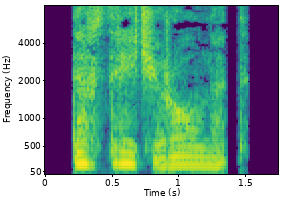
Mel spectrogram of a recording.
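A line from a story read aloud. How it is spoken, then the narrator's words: Whisper. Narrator (Russian): прошептала я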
